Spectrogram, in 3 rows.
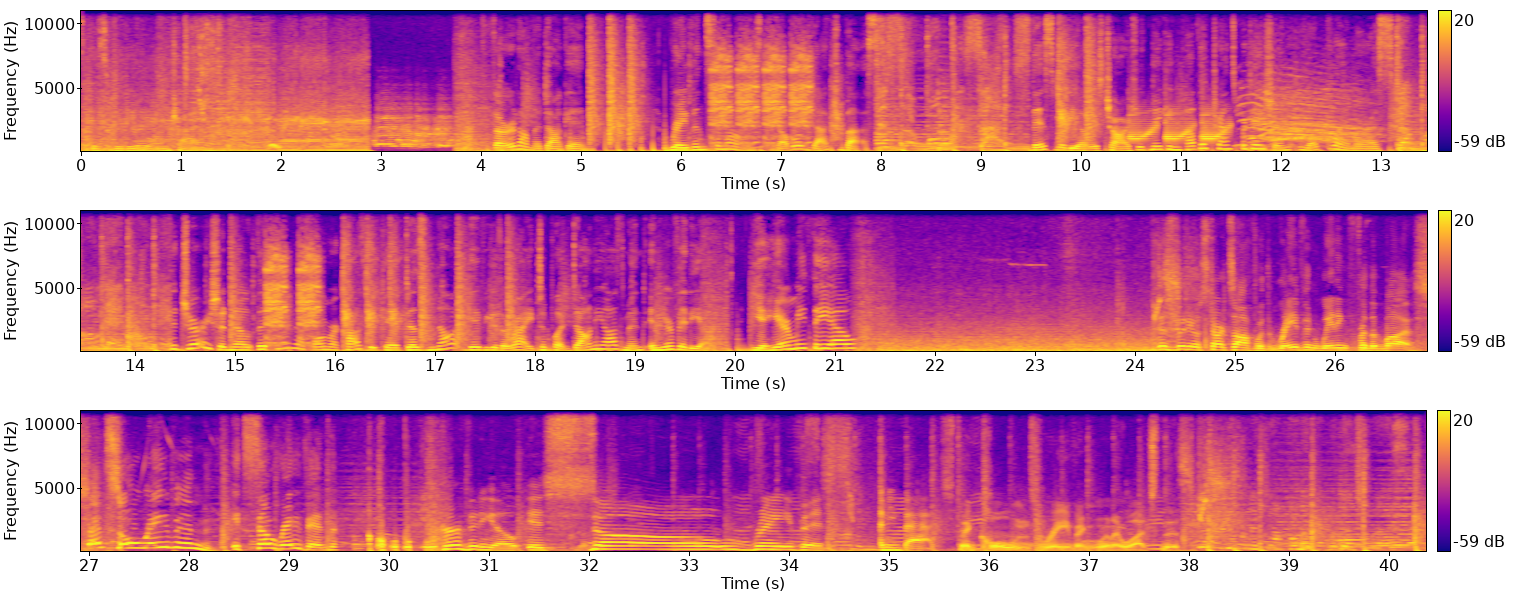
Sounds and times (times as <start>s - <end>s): Music: 0.0s - 21.2s, 26.6s - 40.3s
Speech: 33.6s - 38.0s.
